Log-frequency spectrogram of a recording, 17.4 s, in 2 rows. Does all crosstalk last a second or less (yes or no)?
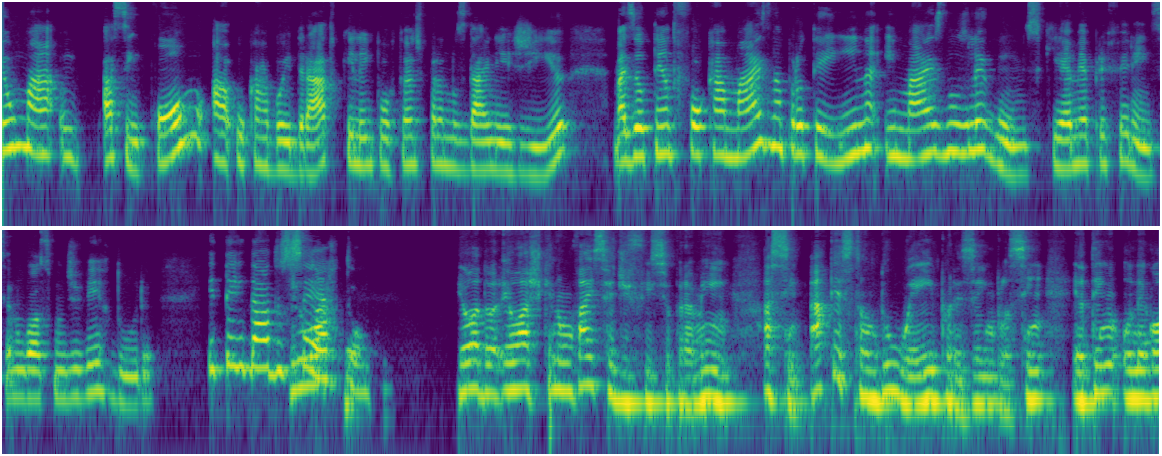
yes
